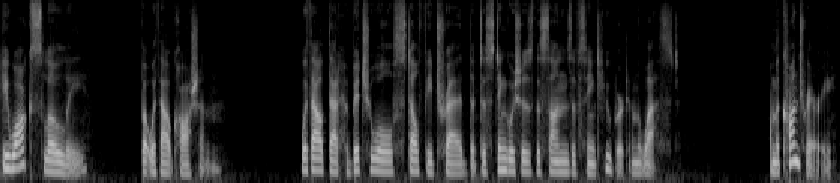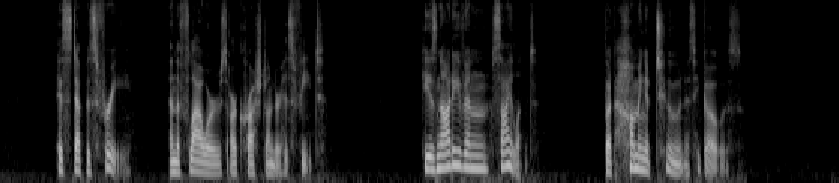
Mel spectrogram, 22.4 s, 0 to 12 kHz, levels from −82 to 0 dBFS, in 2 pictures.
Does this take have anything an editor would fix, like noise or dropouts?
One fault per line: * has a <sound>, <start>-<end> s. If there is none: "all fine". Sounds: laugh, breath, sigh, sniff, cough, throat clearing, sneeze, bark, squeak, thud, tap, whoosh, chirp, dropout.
all fine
